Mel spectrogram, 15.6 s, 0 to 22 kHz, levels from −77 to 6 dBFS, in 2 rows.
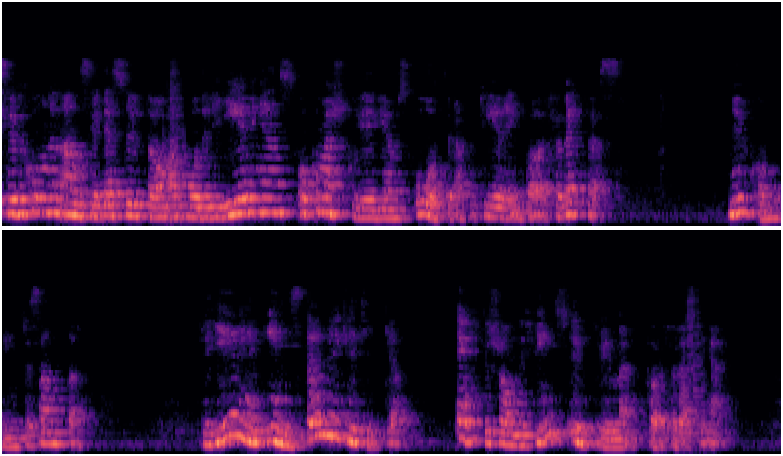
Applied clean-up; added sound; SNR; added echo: neural separator model SepFormer DNS4.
